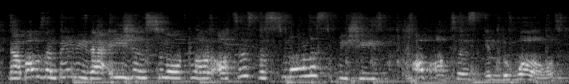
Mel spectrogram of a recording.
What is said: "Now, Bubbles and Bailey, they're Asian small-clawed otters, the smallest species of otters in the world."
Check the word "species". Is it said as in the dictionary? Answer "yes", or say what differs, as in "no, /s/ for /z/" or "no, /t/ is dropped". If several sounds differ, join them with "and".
yes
